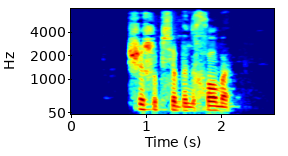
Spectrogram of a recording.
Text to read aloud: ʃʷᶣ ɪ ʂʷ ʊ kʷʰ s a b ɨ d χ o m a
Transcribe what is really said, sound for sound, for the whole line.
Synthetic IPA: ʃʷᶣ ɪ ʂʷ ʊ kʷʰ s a b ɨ n χ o m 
